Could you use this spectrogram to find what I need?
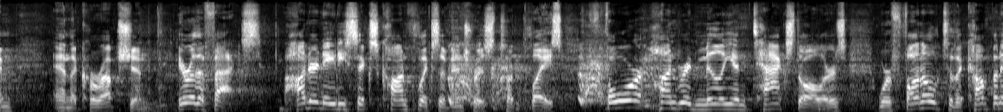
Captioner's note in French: voix de l'interprète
